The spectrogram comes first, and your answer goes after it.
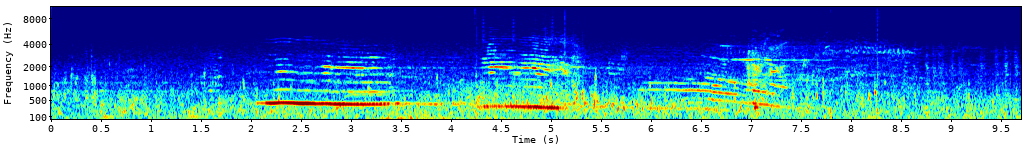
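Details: Humpback whale song with ocean ambience: long, steady moaning tones near mid pitch, some gliding downward, layered with rich harmonic upsweeps and brief rising cries over a constant low watery rumble.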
